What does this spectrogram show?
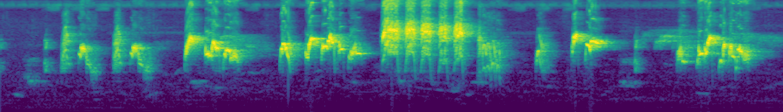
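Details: Red-whiskered bulbul in a cage singing for use as a decoy or to rouse other birds: jaunty whistled phrases, a rapid grating chatter midway, then further short melodious notes.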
